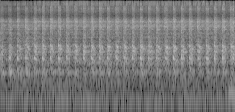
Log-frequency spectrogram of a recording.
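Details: Caterpillar forklift with basic EMCO fuel system and a hard-start complaint (customer pumps the pedal to start): even starter cranking about three pulses a second for five seconds, never fires; cranks but won't start.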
